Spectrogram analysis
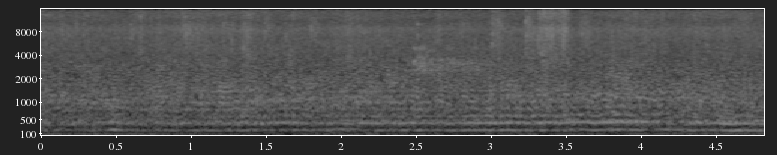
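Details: Bees feeding at a tray to prepare for winter in Central Illinois, a steady droning hum with bands around 200 and 400, fairly even and continuous, with faint higher bird-like notes in the background.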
